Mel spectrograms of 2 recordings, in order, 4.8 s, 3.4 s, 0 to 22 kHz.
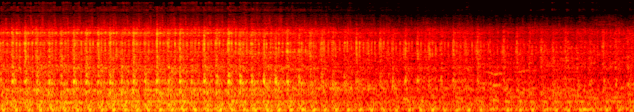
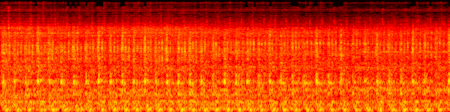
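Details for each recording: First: Suzuki GS150 after engine rebuild with new piston and rings: small single putters at an even quick idle, no ticking or rattle; only slight tappet sound, tappets to be adjusted after a week, slight gearbox noise. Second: Suzuki GS 150 single-cylinder just rebuilt with new rings and piston, idling with light quick tappet ticking and slight gearbox noise; tappets to be adjusted after about a week of running-in.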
